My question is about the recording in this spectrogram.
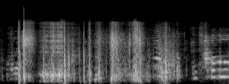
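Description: Crackling rustles and knocks of a webcam microphone being handled and moved about, with a sharp click about a quarter second in.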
